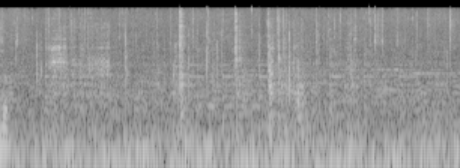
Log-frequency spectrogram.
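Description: Skewered chicken thighs sizzling over hot charcoal embers: a steady sizzle with scattered sharp crackles and pops as fat and juices drip onto the coals.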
